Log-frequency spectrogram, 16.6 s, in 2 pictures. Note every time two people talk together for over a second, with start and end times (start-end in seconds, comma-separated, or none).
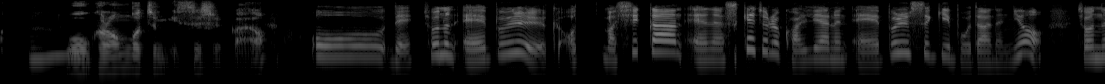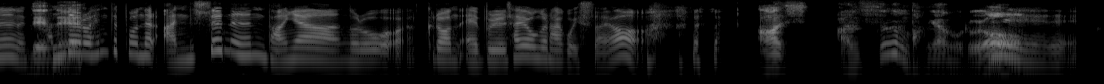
none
